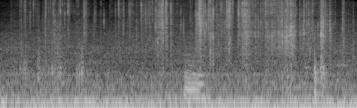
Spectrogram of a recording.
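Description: Plastic packaging crinkling and rustling as the trimmer is handled and unwrapped, in a run of short crackles that are busiest in the middle.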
